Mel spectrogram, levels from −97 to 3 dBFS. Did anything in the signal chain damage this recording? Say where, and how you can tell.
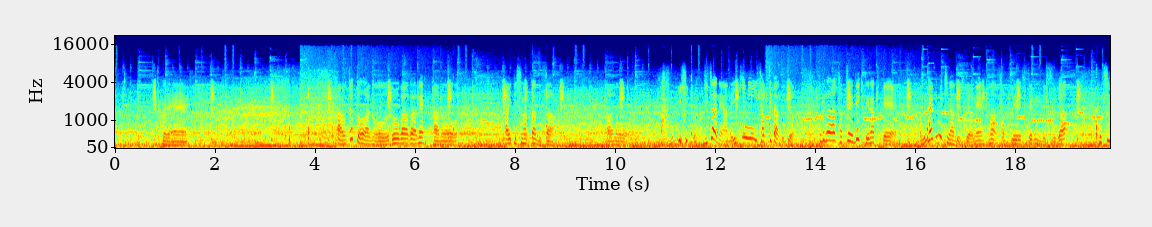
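Yes. A broken MP3 bit reservoir at the codec stage is the likely cause of the brief 30 ms glitches at 0.80, 3.85, 6.75, 8.61, 11.51, 13.08, 16.24 and 19.61 s, each about one 26 ms frame. After frames drop, the next frame reads borrowed bytes from the wrong frame, so the sound skips and garbles.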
